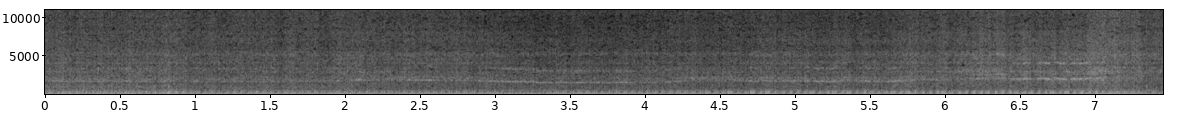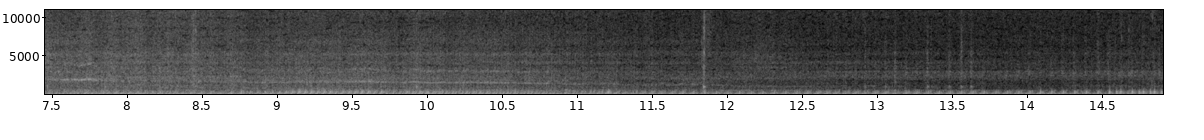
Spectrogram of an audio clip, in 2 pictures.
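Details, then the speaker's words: 2012 Ducati Diavel 1200 with wrapped exhaust and opened exhaust valve, riding under 20 mph: loose, uneven clatter over the twin's lumpy exhaust, varying with throttle; owner says it is the loose chain. "that clatter, I don't know if you can hear it, that's the chain that's loose."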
